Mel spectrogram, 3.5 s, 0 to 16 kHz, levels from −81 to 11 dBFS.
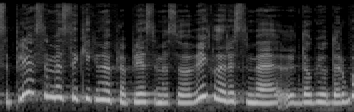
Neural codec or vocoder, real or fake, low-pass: vocoder, 48 kHz, 128 mel bands, Vocos; fake; 14.4 kHz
